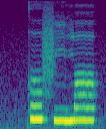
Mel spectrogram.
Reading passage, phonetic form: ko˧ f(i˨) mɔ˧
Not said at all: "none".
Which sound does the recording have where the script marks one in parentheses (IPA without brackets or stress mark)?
i˨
